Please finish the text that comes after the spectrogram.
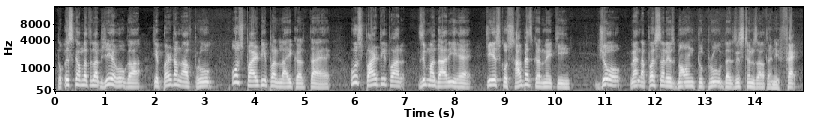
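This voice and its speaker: A man with a Pakistani accent giving an explanatory lecture as a teacher, deliberate, repeating and rephrasing key phrases. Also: fairly high pitch, lively intonation. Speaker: law lecturer. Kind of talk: explanatory exam lecture, code-switching between Urdu and English legal terms.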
